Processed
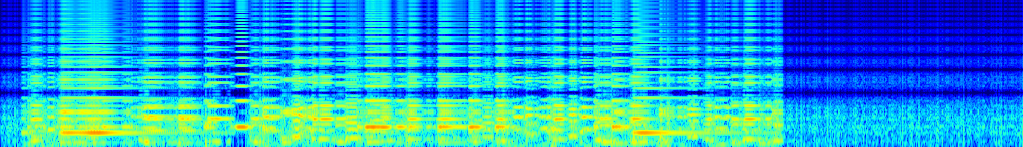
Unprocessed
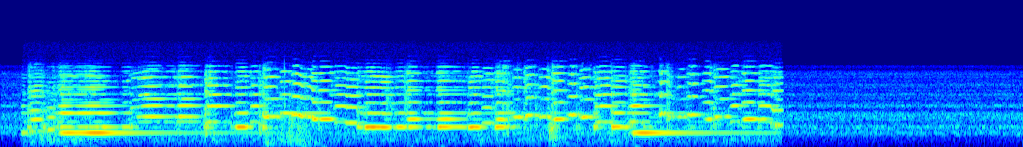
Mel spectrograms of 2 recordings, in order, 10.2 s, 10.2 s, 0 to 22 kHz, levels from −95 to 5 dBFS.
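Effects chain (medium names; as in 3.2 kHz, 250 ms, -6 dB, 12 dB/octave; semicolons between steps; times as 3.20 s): 2.03–2.49 s: resonances exaggerated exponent 3; crackle 580 per s -43 dBFS; sample-and-hold 24×; trim +3 dB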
